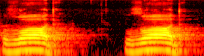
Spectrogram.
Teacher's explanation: زبان کی سائیڈ آپ اوپر والے داڑوں کے ساتھ لگائیں گے تو وہاں سے پڑھا جائے گا ضاد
